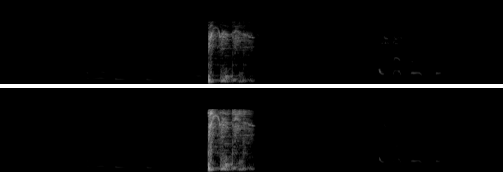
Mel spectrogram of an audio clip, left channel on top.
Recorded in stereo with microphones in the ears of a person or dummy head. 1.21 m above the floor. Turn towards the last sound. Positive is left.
turn(degrees=45)  # may be behind; listen again after turning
